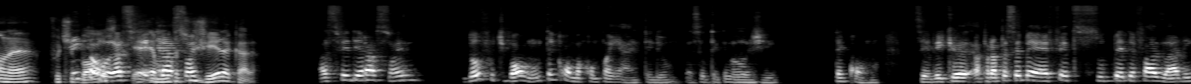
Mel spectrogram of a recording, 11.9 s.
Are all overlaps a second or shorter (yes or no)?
no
